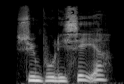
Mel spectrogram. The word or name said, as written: SYMBOLISER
